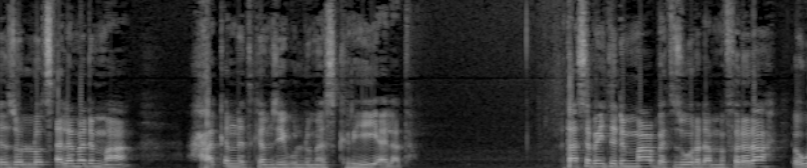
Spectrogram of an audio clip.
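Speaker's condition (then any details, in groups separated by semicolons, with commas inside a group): No condition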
